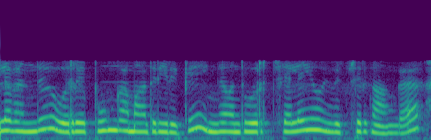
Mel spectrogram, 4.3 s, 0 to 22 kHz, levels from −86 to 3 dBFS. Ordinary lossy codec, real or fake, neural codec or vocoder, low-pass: none; real; none; 3.6 kHz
